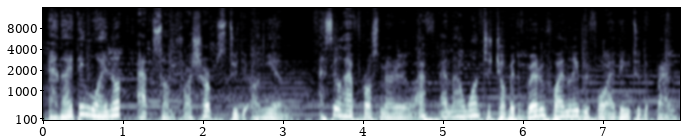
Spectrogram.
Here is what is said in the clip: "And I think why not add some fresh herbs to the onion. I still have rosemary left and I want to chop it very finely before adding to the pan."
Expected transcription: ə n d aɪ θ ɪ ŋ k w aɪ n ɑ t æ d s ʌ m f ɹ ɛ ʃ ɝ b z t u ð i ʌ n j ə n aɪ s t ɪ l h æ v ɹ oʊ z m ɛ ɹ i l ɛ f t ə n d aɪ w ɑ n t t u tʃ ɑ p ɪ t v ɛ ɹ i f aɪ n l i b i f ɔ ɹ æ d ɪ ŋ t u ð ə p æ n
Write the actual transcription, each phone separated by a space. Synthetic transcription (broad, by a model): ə n aɪ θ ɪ ŋ k w aɪ n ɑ t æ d s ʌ m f ɹ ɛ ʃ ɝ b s t u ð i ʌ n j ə n aɪ s t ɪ l h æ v ɹ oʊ s m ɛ ɹ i l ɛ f ə n aɪ w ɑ n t t u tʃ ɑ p ɪ t v ɛ ɹ i f aɪ n l i b i f ɔ ɹ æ d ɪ ŋ t u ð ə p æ n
